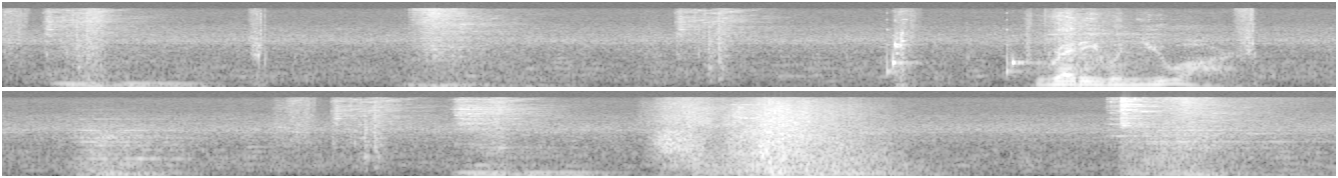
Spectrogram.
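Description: Game sound effects chime and whoosh as cards are played.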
